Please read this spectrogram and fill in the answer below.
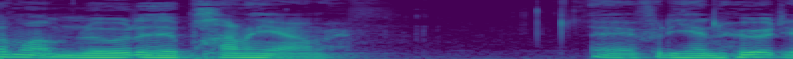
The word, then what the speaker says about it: pranayama: der hed pranayama. – Prøv lige at udtale det langsomt. – Pranayama. P-R-A-N-A-Y-A-M-A.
